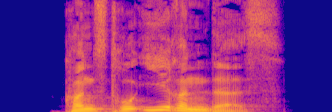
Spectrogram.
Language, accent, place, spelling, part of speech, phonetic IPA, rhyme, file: German, Germany, Berlin, konstruierendes, adjective, [kɔnstʁuˈiːʁəndəs], -iːʁəndəs, De-konstruierendes.ogg
- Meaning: strong/mixed nominative/accusative neuter singular of konstruierend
